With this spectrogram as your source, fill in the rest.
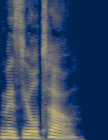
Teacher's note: The T in the middle is soft, almost like it's not even there.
